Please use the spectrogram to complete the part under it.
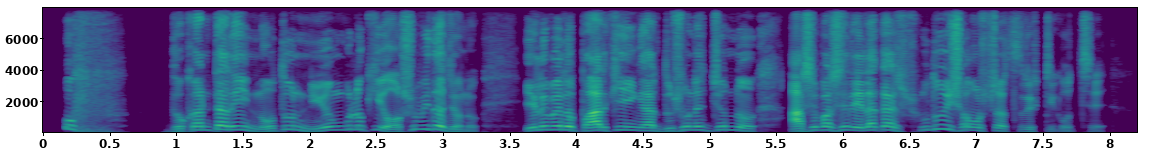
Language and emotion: Bengali, disgusted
